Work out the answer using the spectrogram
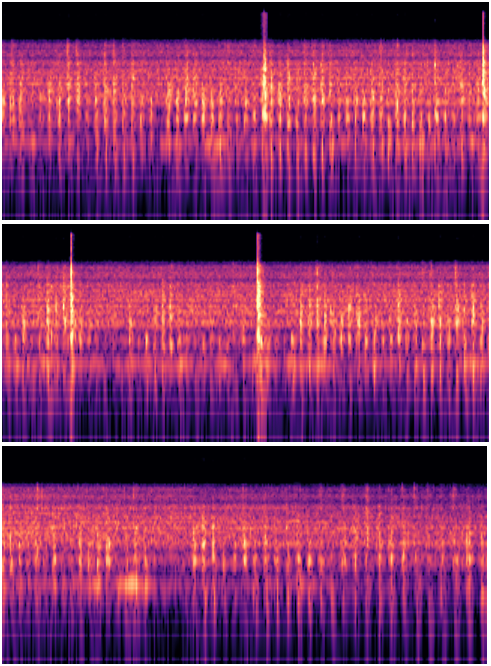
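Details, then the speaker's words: Elite Direto XR smart trainer spun by hand after the pulley was cleaned and JB Weld applied: fast, even gritty ticking with a few sharper snaps; owner suspects a bad bearing on the power meter axle, not confirmed. "And unfortunately, there is still noise. So I think it's probably a bad bearing on the right side or the left side."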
